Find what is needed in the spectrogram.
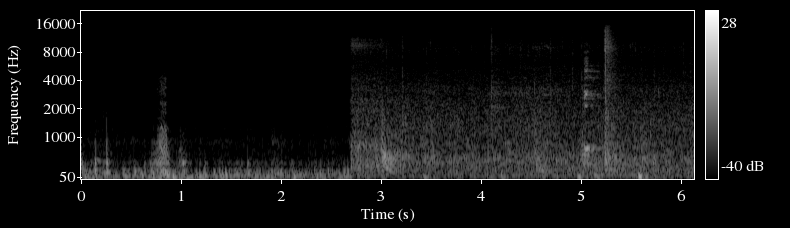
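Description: Near silence: faint rustling and handling noise, with a soft click about a second in and another near the end.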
